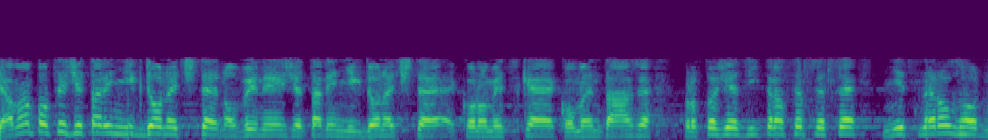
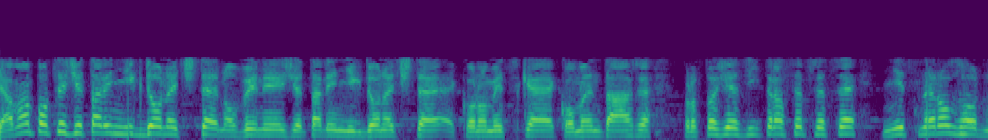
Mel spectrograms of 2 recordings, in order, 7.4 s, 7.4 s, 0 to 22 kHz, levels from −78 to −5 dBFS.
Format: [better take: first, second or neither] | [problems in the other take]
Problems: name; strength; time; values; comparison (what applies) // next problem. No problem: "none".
second | noise reduction (neural separator model SepFormer DNS4)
